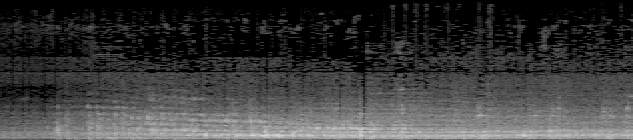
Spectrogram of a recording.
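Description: Passenger train passing on the track: the rumble of wheels on rail swells from about half a second in, is loudest two to three seconds in, and stays strong, with scattered clicks over rail joints and a faint tone sliding down in pitch as it goes by.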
